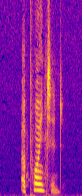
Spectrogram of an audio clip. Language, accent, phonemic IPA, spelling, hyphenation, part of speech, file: English, US, /əˈpɔɪntɪd/, appointed, ap‧point‧ed, adjective / verb, En-us-appointed.ogg
- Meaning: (adjective) Subject to appointment, as opposed to an election; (verb) simple past and past participle of appoint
